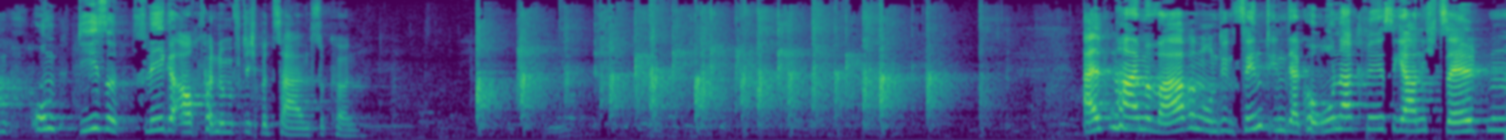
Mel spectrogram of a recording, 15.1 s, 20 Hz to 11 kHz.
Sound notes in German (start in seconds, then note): 4.7 Beifall DIE LINKE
